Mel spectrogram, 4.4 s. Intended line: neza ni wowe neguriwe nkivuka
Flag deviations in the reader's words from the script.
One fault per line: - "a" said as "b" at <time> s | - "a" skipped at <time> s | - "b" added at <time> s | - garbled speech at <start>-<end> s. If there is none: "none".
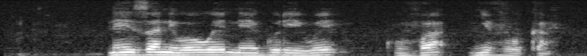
- "kuva" added at 2.9 s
